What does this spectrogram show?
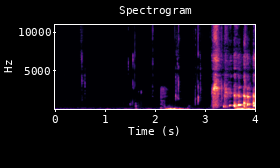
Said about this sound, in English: Put it on your tongue. I'll, I'll do it with you, and then just kind of just mix in your spit. Just kind of chew it a little bit. Spit it out.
